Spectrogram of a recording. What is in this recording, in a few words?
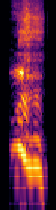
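Scout pain sharp, Spanish; Scout audio responses/es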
